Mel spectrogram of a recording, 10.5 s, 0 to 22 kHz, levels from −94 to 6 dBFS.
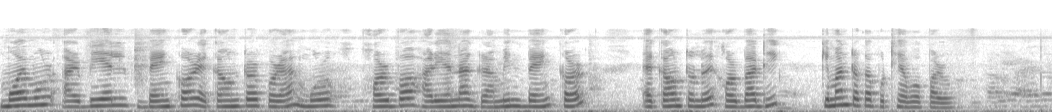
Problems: constant background noise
